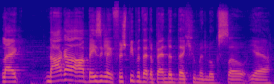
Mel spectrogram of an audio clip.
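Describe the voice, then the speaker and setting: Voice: medium pitch, steady tone, a little fast, fairly bright tone. A streamer in their thirties giving casual live commentary, rambling and often tagging sentences with "right?". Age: 30s. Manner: rambling, keeps adding "right?". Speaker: variety game streamer. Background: faint music.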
